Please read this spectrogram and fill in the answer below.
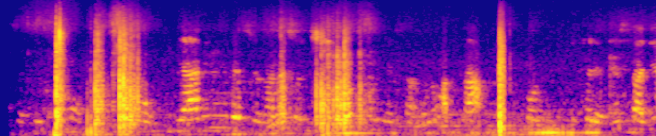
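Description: Indistinct voices talking in short snatches, with a few sharp clicks or taps, one near the start and a single loud one about five seconds in.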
